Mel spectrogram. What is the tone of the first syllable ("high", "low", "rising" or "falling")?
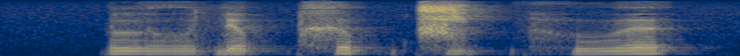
low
